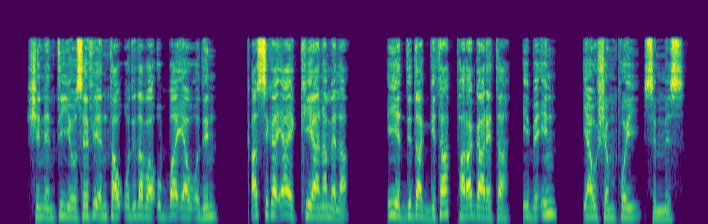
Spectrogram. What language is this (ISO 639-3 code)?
gof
